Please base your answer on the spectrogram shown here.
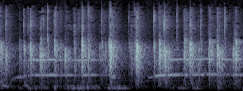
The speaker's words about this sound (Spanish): Un aplauso, por favor.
